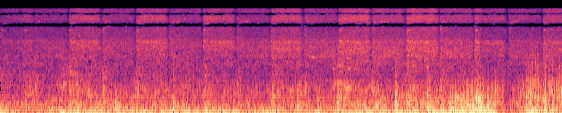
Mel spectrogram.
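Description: Steam train running along the track, heard from a carriage: a steady rumble of wheels on rail, dipping briefly about five seconds in.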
